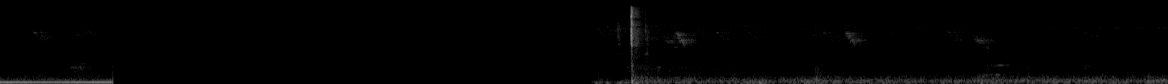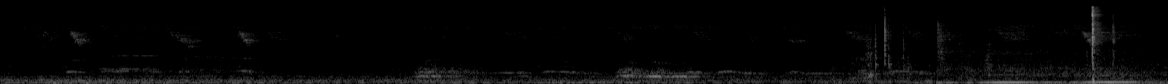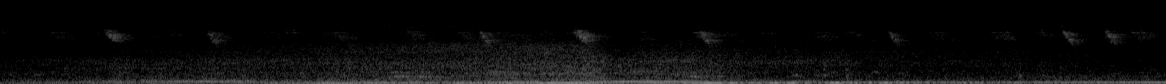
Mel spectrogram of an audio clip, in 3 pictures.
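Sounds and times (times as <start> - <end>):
sharp clicks: 6.1 - 6.7, 22.5 - 23.1
birds chirping: 6.1 - 35.0.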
